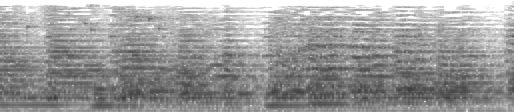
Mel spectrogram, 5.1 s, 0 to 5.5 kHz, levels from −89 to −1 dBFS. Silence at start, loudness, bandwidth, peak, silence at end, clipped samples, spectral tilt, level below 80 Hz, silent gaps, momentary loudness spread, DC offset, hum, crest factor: 0 s; -26 LUFS; 5.2 kHz; -10 dBFS; 0 s; under 0.1%; -8 dB/octave; -56 dBFS; none; 4 LU; 0.1%; none; 16 dB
